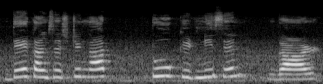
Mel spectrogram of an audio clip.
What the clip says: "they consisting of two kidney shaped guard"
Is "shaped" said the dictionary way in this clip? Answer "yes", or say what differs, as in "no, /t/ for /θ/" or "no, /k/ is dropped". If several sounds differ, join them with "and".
no, /s/ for /ʃ/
